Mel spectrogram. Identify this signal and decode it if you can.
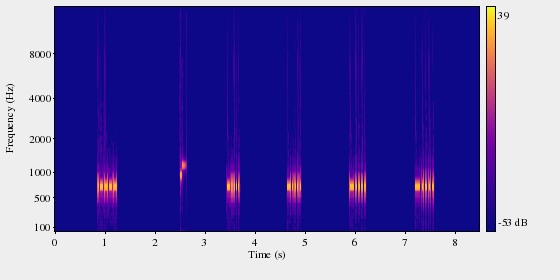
Morse code, heard as a keyed tone, about 47 wpm, spaced as for 9 wpm, 700 Hz. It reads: 1 6666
